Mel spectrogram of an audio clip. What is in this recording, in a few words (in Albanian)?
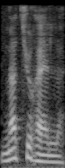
"naturel", frengjisht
